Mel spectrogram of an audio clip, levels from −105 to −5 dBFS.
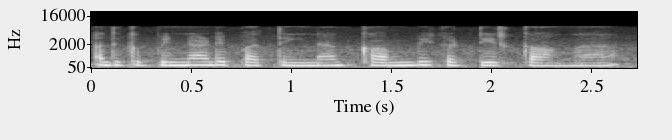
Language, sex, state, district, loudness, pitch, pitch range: Tamil, female, Tamil Nadu, Namakkal, -14 LUFS, 215 Hz, 210-230 Hz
